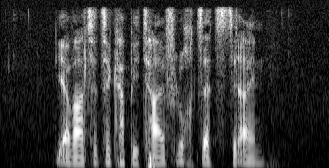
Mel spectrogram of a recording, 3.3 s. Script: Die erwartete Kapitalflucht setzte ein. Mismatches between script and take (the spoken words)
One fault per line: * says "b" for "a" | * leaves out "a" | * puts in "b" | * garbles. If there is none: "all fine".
all fine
